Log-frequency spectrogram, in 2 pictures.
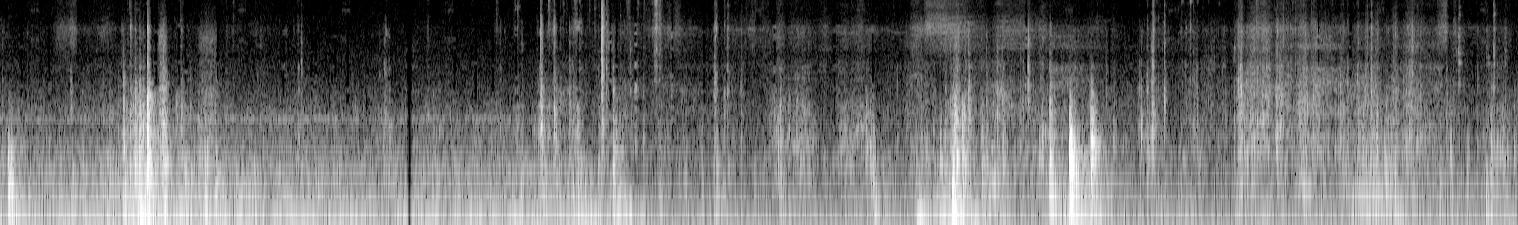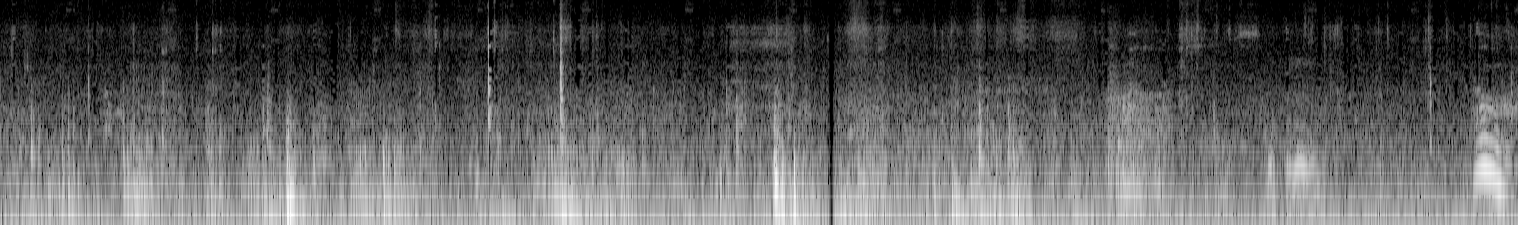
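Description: A few knocks and clicks of things being handled inside a parked car's cabin, over a low background. The loudest come about a second and a half in and twice around ten seconds in, with smaller ticks scattered between.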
